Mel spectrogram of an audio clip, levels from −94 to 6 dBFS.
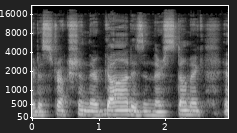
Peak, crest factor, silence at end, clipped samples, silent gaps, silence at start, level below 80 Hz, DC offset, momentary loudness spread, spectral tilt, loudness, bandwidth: -4 dBFS; 14 dB; 0 s; under 0.1%; none; 0 s; -64 dBFS; under 0.1%; 5 LU; -3.5 dB/octave; -18 LUFS; 19 kHz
